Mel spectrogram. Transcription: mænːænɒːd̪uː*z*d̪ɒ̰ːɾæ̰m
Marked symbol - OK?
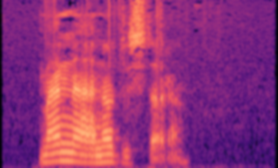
no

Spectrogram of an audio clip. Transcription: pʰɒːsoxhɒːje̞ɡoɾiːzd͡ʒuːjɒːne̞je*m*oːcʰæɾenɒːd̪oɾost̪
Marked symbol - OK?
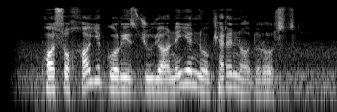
no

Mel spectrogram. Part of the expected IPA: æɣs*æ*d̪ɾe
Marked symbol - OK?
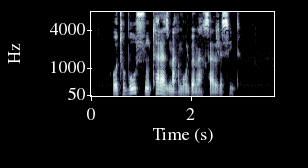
yes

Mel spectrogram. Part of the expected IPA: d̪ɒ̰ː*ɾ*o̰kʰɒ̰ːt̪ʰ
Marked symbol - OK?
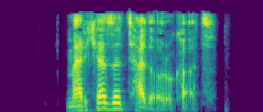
yes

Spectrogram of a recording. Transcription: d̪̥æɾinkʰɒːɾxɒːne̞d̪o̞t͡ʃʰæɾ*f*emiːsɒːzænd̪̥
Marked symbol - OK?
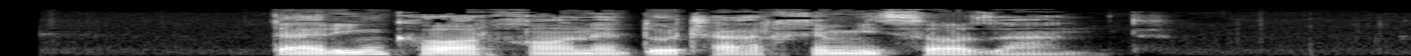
no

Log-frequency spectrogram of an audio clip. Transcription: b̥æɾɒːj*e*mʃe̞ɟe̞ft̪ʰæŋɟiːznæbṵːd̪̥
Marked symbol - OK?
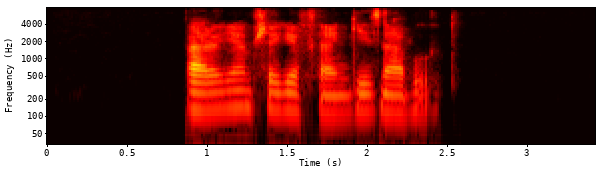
no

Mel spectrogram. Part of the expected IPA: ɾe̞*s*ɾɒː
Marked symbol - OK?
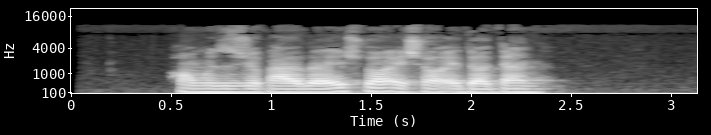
no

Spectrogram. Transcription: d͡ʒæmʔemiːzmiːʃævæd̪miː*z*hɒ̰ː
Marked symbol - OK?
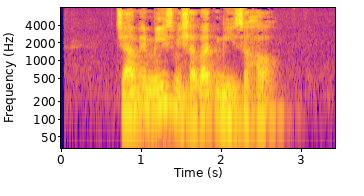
yes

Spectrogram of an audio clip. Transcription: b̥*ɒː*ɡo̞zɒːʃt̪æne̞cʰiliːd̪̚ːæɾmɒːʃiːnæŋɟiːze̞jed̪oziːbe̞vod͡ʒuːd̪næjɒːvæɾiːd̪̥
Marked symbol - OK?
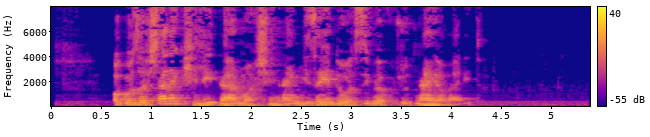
yes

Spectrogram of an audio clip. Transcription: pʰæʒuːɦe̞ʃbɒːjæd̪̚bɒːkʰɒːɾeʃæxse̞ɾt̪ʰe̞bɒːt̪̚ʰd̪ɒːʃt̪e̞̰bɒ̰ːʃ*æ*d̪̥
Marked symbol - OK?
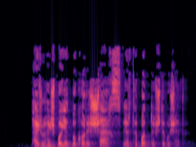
yes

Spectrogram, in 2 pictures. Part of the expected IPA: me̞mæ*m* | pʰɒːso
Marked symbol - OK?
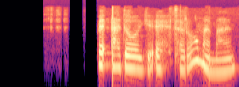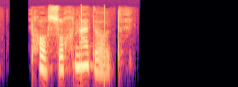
no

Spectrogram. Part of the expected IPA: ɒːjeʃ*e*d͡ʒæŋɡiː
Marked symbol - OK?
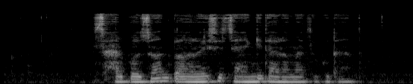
yes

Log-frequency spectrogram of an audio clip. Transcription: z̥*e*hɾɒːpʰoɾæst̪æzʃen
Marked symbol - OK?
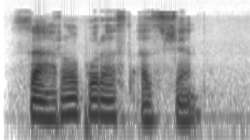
no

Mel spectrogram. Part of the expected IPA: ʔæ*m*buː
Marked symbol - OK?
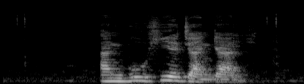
no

